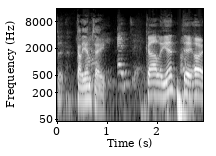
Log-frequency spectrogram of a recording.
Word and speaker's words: Caliente: All right, how do I pronounce it? Caliente.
